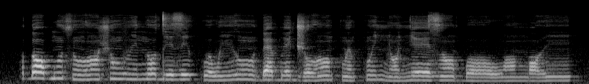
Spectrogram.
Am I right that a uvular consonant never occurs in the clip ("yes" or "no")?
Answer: yes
